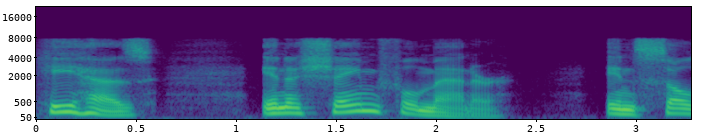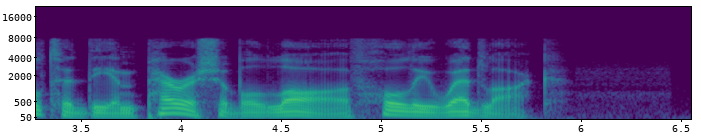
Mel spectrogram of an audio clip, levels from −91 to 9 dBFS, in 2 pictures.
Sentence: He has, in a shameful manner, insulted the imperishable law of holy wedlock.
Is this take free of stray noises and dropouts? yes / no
yes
